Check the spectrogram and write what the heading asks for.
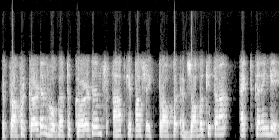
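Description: A man's voice: on the high side, brisk. Man lecturing physics over tinny audio. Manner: explains step by step, asks and answers his own questions; addresses students as "beta". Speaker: physics teacher. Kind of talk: classroom lecture.

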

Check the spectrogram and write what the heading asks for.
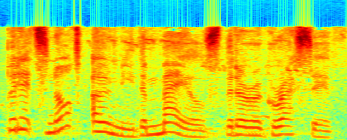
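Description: A woman's voice: medium pitch, very animated, a little fast, dark tone, faint music behind. A woman reading scripted narration for a nature documentary.

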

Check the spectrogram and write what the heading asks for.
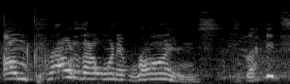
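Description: A man's voice: very high-pitched, big pitch swings, slow. A middle-aged man doing playful, wry comedy patter as a stage performer at an outdoor fair, projecting like a showman. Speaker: fair stage performer, fire and whip act. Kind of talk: live street-show comedy patter. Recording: noisy outdoor crowd recording from audience. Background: crowd noise and laughter.

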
